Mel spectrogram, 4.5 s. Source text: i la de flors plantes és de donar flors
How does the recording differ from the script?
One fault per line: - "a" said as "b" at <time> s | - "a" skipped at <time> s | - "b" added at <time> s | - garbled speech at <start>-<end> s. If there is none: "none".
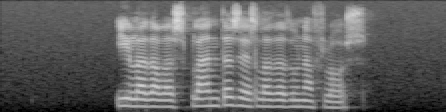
- "flors" said as "les" at 1.6 s
- "la" added at 2.6 s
